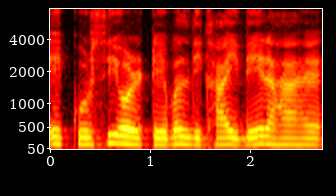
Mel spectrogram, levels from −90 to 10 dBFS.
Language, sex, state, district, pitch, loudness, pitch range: Hindi, male, Jharkhand, Ranchi, 140 Hz, -17 LUFS, 135-150 Hz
